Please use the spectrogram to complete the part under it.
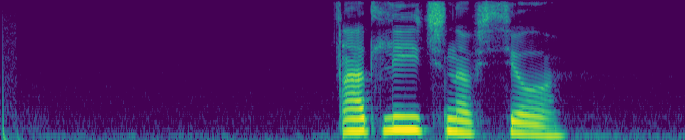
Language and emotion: Russian, positive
